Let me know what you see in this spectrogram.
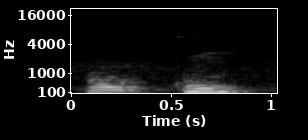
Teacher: não tem o M pronunciado, né? Nós pronunciamos o U nasalizado.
